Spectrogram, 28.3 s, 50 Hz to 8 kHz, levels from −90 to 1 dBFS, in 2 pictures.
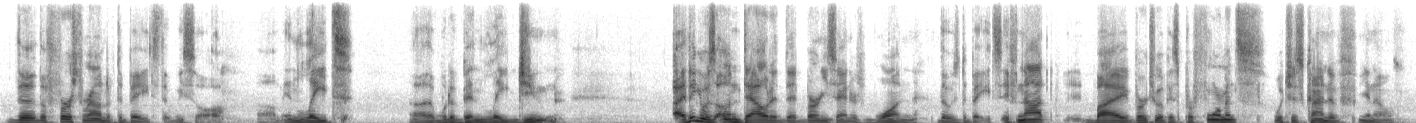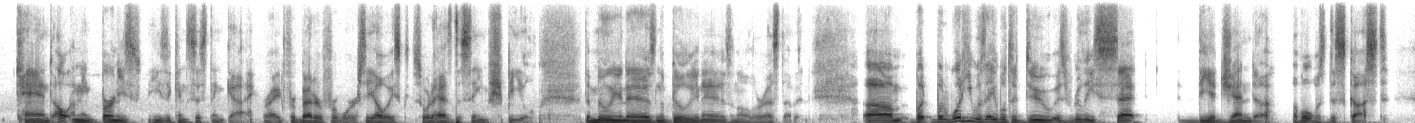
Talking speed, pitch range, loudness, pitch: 200 wpm, 100-125 Hz, -21 LUFS, 110 Hz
